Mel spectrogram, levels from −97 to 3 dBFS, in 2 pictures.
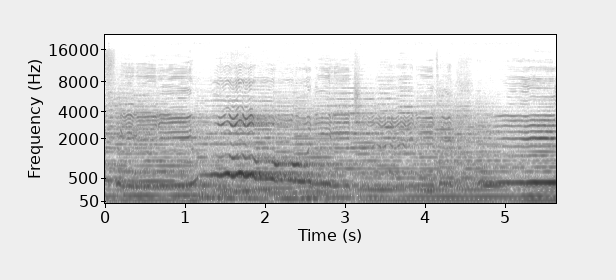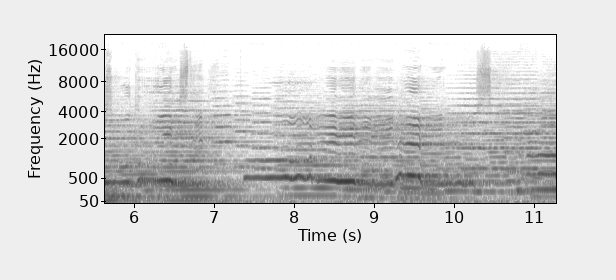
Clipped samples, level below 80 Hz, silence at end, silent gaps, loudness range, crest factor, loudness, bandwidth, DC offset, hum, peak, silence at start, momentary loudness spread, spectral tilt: under 0.1%; -48 dBFS; 0 s; none; 2 LU; 16 dB; -32 LUFS; 12.5 kHz; under 0.1%; none; -16 dBFS; 0 s; 12 LU; -6 dB/octave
